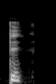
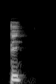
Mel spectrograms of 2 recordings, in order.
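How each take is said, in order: The two takes are said the same way.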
